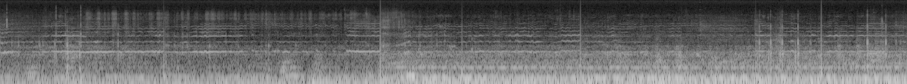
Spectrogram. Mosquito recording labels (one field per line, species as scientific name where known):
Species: Culex quinquefasciatus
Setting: cup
